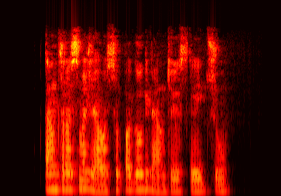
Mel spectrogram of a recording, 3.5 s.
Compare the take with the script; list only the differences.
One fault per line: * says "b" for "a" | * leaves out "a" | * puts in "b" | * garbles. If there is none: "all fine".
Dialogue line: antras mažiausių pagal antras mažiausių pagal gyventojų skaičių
* leaves out "antras mažiausių pagal"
